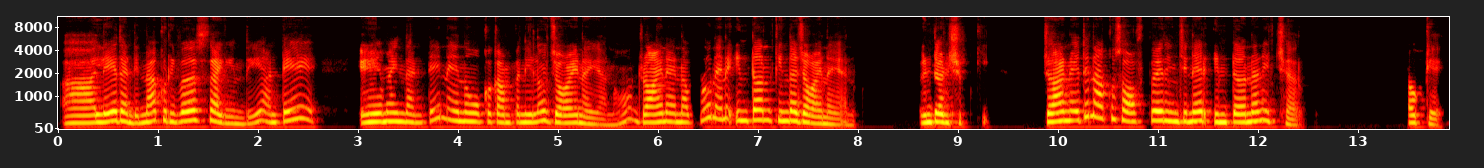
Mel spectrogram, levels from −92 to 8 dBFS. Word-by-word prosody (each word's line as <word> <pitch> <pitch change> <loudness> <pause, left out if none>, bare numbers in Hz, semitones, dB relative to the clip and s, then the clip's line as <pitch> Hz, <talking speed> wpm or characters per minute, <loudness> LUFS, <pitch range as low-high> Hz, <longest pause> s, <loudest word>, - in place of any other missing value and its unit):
ఆహ్, 215 0 0
లేదండి 250 -4 +3
నాకు 275 +2 -2
రివర్స్ 275 +4 +2
అయింది 195 -2 -5
అంటే 230 +5 -1 0.8
ఏమైందంటే 245 0 +1
నేను 265 -2 0
ఒక 245 - -7
కంపెనీలో 230 +3 0
జాయినయ్యాను. 190 -6 -2 0.2
జాయినయినప్పుడు 235 +4 -1
నేను 325 - -3
ఇంటర్న్ 290 +1 +1
కింద 270 0 +3
జాయినయ్యాను 180 -8 -3 0.7
ఇంటర్న్‌షిప్‌కి. 230 -2 +1 0.6
జాయినయితే 275 +8 +3
నాకు 350 -1 -2
సాఫ్ట్‌వేర్ 270 +2 +3
ఇంజినీర్ 255 +1 +3
ఇంటర్న్ 235 +2 +3
అనిచ్చారు. 260 - -6 1.1
ఓకే. 180 -5 -8
245 Hz, 105 wpm, -23 LUFS, 220-270 Hz, 1.1 s, లేదండి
